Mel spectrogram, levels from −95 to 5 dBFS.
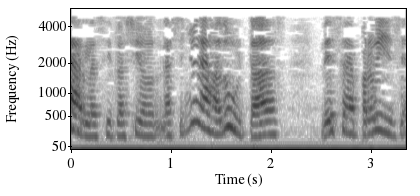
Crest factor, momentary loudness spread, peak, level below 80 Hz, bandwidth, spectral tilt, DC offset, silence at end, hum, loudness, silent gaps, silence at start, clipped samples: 20 dB; 9 LU; -6 dBFS; -58 dBFS; 5 kHz; -6 dB/octave; 4%; 0 s; none; -27 LUFS; none; 0 s; under 0.1%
